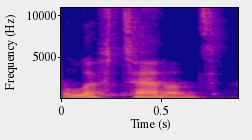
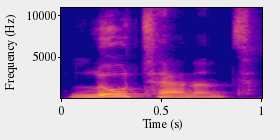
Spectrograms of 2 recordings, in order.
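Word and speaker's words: lieutenant: взводом Apple ЦУМ увага слово лейтенант має два варіанти вимови в Британській англійській - це левцементс в америкеш луценент Love знак розрізнення якого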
